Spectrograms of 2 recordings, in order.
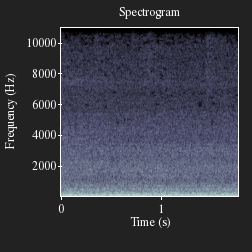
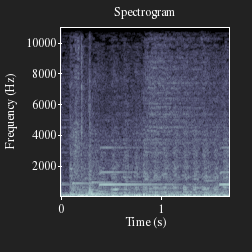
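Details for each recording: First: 2013 Toyota Sequoia idling after no-start fixed by restoring power at the connector, jumper fuse fitted; steady even low rumble, no misses, knocks or ticks. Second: 2013 Toyota Sequoia with lost communication with ECM/PCM, cluster not turning on; fuel pump, cam and crank sensors and relays already replaced, no power at 10 A ignition fuse; starter churns steadily, faint chime, never fires.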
